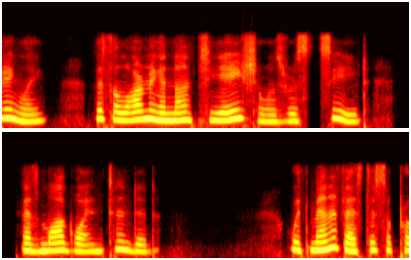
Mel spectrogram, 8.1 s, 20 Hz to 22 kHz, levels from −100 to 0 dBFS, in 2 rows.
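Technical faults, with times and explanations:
1.71–3.20 s and 3.72–3.90 s, repeated stalls (stutter): The speech keeps catching and restarting. In the first span about two dozen small holds add roughly 0.41 s, the longest 145 ms. That is 28% of the span. The second span has four brief holds adding about 35 ms, the longest 11 ms. Packets arrived late, so the jitter buffer kept running dry. Each time the receiver stretched the last sound until data came. Nothing is lost, but the flow drags.
3.92–4.22 s, call audio freeze: The speech stops dead for about 0.29 s. Almost all of that is silence. Then it resumes exactly where it left off. Packets were likely held up in transit, which emptied the jitter buffer. The receiver carried the last sound briefly and then let it fall silent. The wait inserts a gap and adds that much delay from here on. No speech goes missing.
5.05–6.40 s, jitter buffer slow-down: This stretch plays at about 85% speed with the pitch unchanged. 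About 206 ms is added. Sounds are drawn out. The buffer was building a reserve. It did so by repeating single pitch periods and bits of pauses many times over. This lengthens the audio without lowering it. Through all of this the Opus call path cuts the top end off at 8 kHz, which fits a low bitrate around 20 kbps.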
